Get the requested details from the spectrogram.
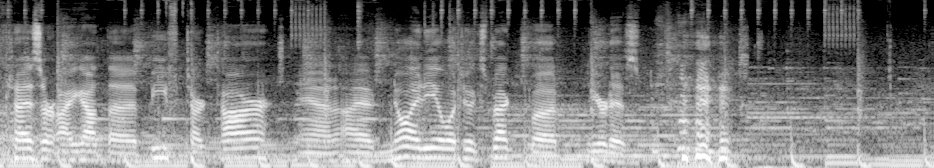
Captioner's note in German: Lachen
